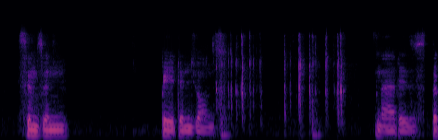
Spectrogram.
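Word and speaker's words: Simon Peyton Jones: Simpson Peyton Jones, that is the correct pronunciation that I'm going with.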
